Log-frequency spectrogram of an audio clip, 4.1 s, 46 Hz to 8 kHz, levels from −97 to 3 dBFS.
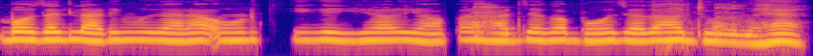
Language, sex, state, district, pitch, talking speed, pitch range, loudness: Hindi, female, Delhi, New Delhi, 200 Hz, 250 wpm, 190-205 Hz, -18 LUFS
